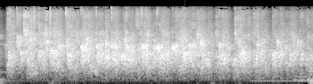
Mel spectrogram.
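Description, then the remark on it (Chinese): A crowd applauds steadily, a loud, dense wash of many hands clapping that holds at an even level for the whole stretch without pause, clapping to show they are willing to help two people. “愿意的掌声一下好吗？”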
